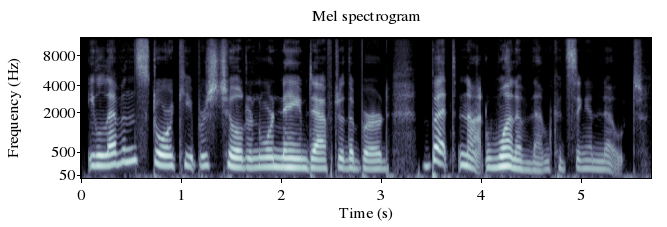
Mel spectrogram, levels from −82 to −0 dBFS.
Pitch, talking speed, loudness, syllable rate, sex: 185 Hz, 180 wpm, -18 LUFS, 5.2 syllables/s, female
